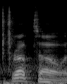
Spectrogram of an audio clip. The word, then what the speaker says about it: Roto: Roto is how you say his name.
